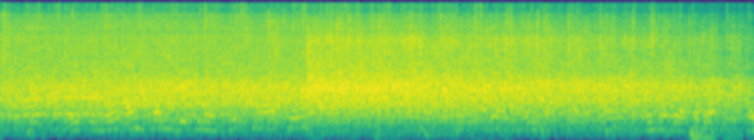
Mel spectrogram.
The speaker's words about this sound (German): Bitteschön, und gebt ihr nochmal einen dicken Applaus!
